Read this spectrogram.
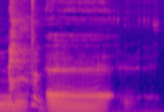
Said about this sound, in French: Hein, tu vas roter après.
